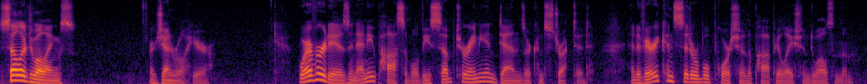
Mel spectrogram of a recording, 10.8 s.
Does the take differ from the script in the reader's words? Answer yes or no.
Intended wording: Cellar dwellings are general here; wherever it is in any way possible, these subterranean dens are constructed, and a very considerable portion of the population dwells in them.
yes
